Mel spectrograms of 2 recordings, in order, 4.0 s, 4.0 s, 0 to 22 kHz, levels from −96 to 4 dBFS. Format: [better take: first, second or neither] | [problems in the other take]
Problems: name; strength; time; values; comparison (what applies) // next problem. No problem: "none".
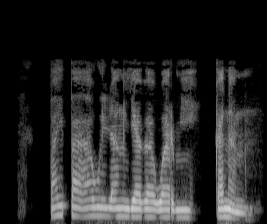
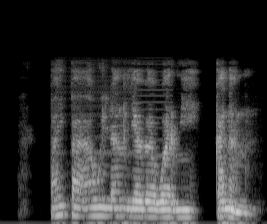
first | noise reduction (neural separator model SepFormer DNS4)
